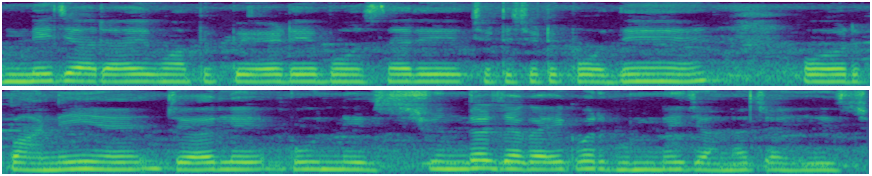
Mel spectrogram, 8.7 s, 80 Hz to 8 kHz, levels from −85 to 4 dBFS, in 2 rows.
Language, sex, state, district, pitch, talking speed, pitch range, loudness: Hindi, female, Goa, North and South Goa, 200 Hz, 170 wpm, 195-205 Hz, -18 LUFS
